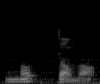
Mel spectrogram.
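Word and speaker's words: もっとも: Motomo. But then or although. It's almost a it's a glottal stop here with motomo. You hold out the T before you pronounce tomo.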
